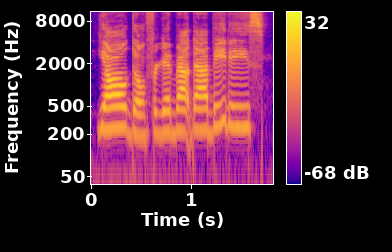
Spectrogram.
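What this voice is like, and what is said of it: Put-on Southern accent. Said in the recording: “I know that wasn't a Colorado accent because I'm Southern and that's the only accent I can do”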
